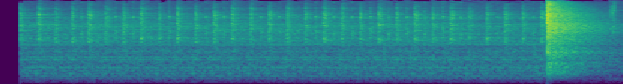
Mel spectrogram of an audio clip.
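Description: Scroll saw running with a rapid, even chatter. Near the end it cuts off with a sudden loud thump.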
